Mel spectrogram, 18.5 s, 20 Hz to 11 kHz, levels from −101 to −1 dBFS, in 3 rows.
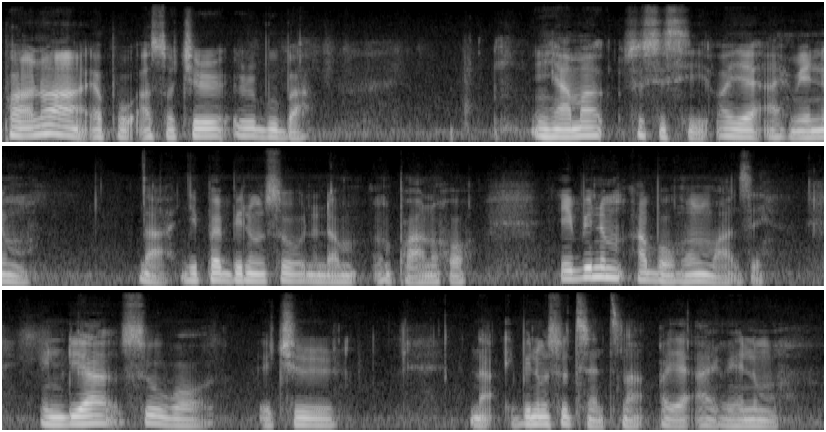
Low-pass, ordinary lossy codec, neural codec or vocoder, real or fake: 9.9 kHz; MP3, 96 kbps; none; real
